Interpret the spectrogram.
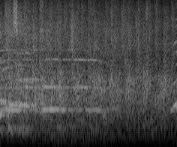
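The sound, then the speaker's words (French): An audience applauds steadily for about three seconds, a dense, bright wash of many hands clapping at a fairly even loudness, with a few faint whistle-like tones mixed into the noise. “Applaudissements”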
